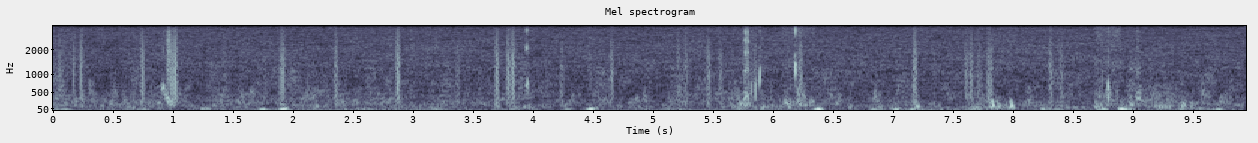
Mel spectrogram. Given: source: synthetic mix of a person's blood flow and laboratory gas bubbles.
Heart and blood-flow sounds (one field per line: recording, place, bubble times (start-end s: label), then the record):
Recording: Doppler ultrasound of blood flow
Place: subclavian vein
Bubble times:
0.89-1.05 s: bubbles
3.94-3.99 s: bubbles
5.68-5.94 s: bubbles
6.08-6.36 s: bubbles
8.69-8.92 s: bubbles
8.96-9.08 s: bubbles
From the record:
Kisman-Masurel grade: 122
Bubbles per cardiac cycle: 1 to 2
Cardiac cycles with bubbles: 10 to 50%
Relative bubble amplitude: moderate (0.250 to 0.450)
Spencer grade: 2 (many but less than half of the cardiac periods contain bubble signals, singularly or in groups)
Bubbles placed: anywhere in the cardiac cycle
